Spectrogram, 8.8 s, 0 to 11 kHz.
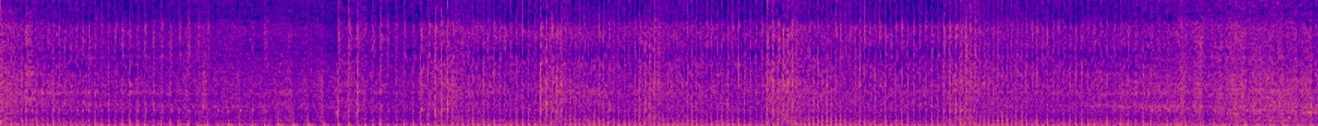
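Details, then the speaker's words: New-generation 2023 Royal Enfield Bullet 350 Military Black, stock exhaust, after a service visit for an engine-noise complaint: deep, even single-cylinder thump at steady revs with no clatter or misses; the stock exhaust sounds healthy. "और यहां पर आप इसकी sound सुनिए आपको लगता है क्या कि इसको न्यू एग्जॉस्ट की जरूरत है"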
